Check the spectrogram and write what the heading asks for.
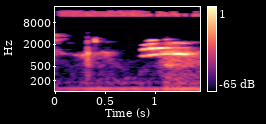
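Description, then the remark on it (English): A domestic cat gives a single drawn-out meow that rises after a brief chirp, moderately loud, with a low steady hum underneath and no talking. “That's my cat. That's my cat.”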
